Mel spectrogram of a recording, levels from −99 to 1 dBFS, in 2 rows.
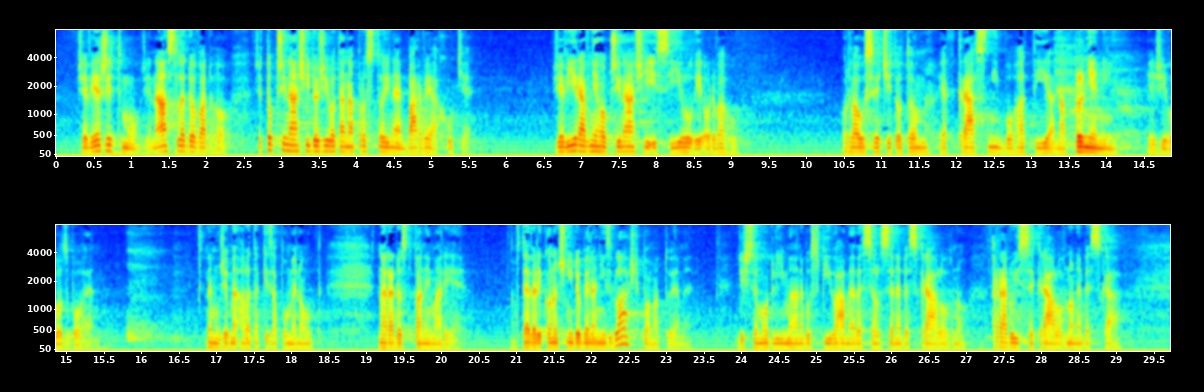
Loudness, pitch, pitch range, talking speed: -23 LUFS, 100 Hz, 95-110 Hz, 135 wpm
